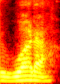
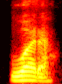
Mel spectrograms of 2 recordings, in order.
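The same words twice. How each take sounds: No difference in how they are said.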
